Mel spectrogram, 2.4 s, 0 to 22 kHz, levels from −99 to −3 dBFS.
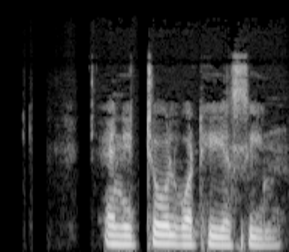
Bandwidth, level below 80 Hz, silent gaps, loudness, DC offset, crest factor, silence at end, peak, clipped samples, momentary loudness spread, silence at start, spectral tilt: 9.6 kHz; -58 dBFS; 1.17-1.21 s; -20 LUFS; under 0.1%; 16 dB; 0.1 s; -4 dBFS; under 0.1%; 7 LU; 0.85 s; -5.5 dB/octave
